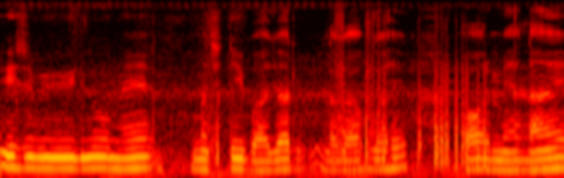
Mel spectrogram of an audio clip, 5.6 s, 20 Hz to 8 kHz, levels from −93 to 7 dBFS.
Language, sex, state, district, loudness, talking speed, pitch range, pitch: Hindi, male, Bihar, Madhepura, -37 LUFS, 115 wpm, 120-135 Hz, 125 Hz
